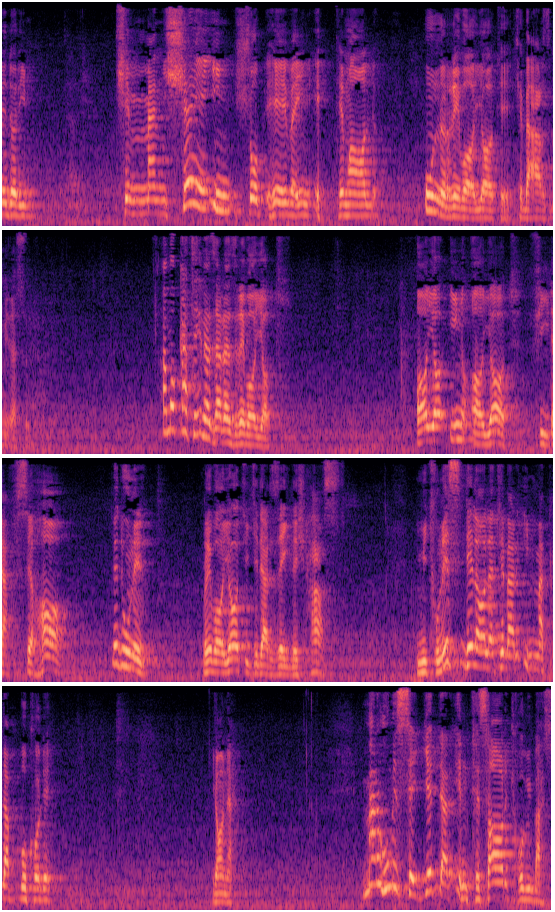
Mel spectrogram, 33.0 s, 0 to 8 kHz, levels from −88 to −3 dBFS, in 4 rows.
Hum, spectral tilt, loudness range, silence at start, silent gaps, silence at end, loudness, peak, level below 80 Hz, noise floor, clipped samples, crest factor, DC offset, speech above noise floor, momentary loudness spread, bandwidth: none; -5 dB/octave; 8 LU; 0 s; none; 0 s; -22 LUFS; -6 dBFS; -46 dBFS; -43 dBFS; under 0.1%; 18 dB; under 0.1%; 21 dB; 24 LU; 8 kHz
